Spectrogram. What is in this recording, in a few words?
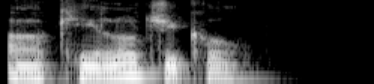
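"archaeological", British English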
